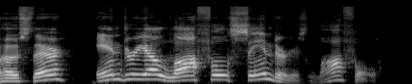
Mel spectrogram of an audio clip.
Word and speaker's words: Lawful: Lawful. Rhymes with awful, but lawful? That's an interesting name.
